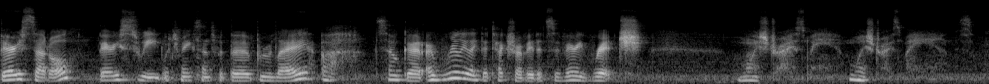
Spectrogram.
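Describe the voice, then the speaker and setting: A woman's medium-pitched voice at a moderate pace, with lively intonation, big swings in loudness and noticeable background noise. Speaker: vlogger. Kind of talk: casual vlog talk.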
